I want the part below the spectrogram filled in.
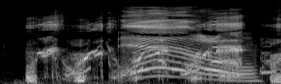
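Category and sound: vocal imitation, voice imitating pig oinking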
